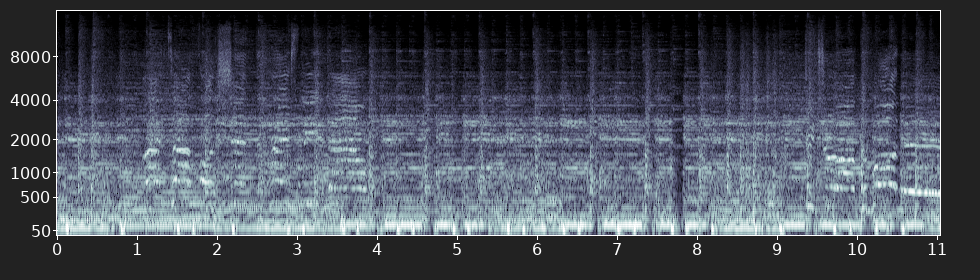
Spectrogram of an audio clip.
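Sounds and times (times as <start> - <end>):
rock song with guitar and drums: 0.0 - 11.0.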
